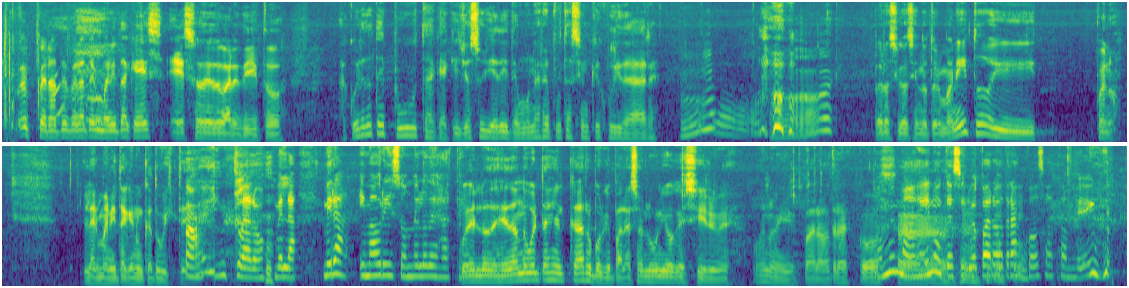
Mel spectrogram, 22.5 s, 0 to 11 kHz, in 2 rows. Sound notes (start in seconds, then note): 7.4 Mariana laughs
